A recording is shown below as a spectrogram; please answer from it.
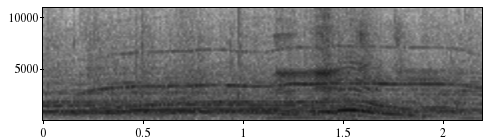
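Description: Audience cheering and screaming, many high voices at once, with one scream falling in pitch about one and a half seconds in.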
